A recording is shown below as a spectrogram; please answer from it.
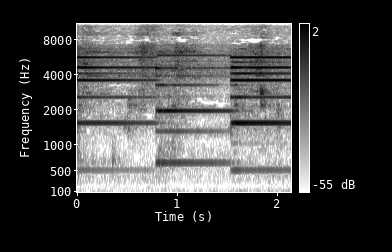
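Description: A chime: three ringing notes going low, higher, then low again, about three quarters of a second apart, each fading away.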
